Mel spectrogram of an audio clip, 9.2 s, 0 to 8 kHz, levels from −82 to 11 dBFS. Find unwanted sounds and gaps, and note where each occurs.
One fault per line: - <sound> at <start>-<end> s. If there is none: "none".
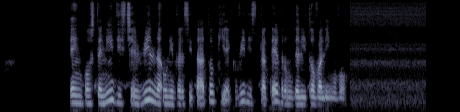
none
